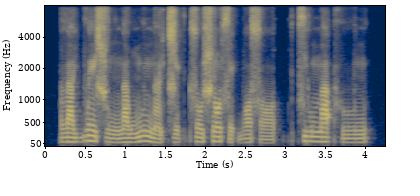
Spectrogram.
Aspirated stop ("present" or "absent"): absent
